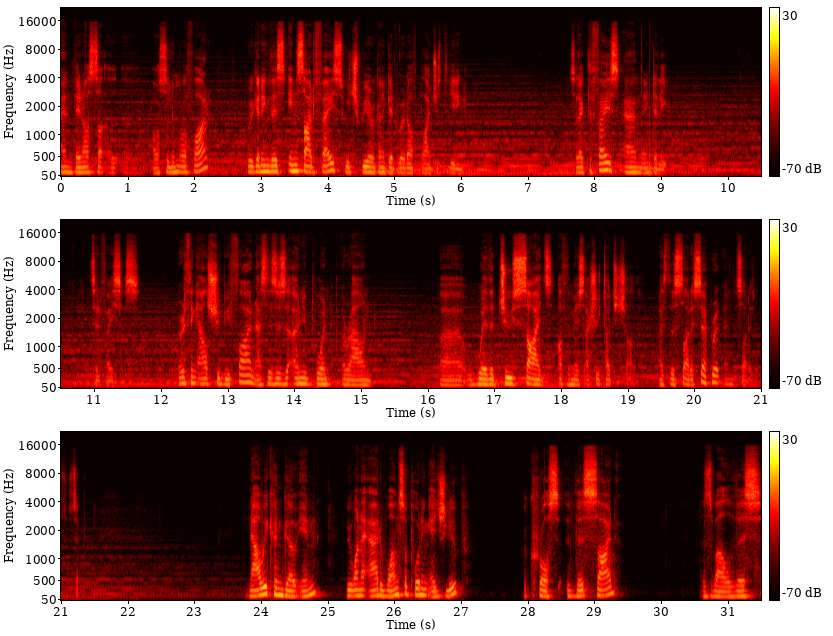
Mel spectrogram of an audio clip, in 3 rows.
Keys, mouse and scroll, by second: 1.3-4.7 shift+middle drag, 4.7 click, 5.4 Tab, 6.8 click, 8.5 Delete, 11.1 middle click, 11.4-11.8 scroll down 5, 11.8-16.9 middle drag, 16.9 scroll up 2, 18.6-21.0 scroll down 6, 21.2 middle click, 21.7-22.2 scroll up 4, 22.2-26.2 shift+middle drag, 26.2 scroll up 1, 26.3-28.2 middle drag, 28.2 ctrl+r, 29.8 shift+middle click, 30.6 scroll up 2.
